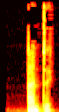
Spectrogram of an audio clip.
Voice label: "Antic", English

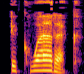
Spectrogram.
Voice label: "Aquatic", English

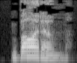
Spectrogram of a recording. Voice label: "Bottom", English

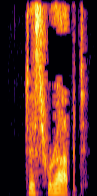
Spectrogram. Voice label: "Disrupt", English

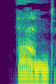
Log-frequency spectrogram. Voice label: "End", English

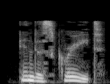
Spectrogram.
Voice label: "Indiscrete", English

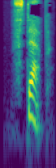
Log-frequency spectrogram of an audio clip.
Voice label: "Step", English

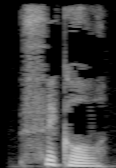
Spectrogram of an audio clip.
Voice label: "Sickle", English

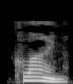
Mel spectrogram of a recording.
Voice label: "Climb", English

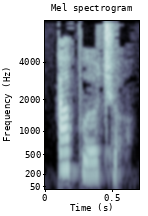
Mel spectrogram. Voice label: "Aperture", English

